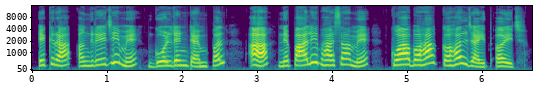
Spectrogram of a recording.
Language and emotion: Maithili, neutral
